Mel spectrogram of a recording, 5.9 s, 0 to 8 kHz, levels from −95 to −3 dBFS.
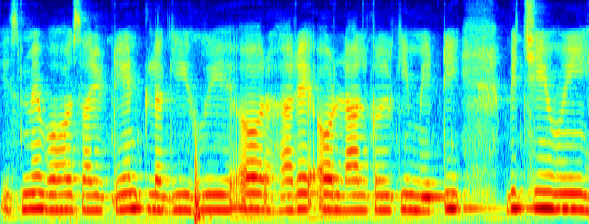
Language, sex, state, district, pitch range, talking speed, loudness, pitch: Hindi, female, Uttar Pradesh, Lalitpur, 200-215 Hz, 175 wpm, -16 LUFS, 205 Hz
